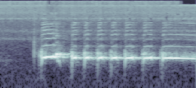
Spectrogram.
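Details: Zebra dove of the Bangkok type giving a lively, busy song: a short rising note, then a rapid run of about eight clipped, even coos on one pitch, ending in a longer held coo.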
